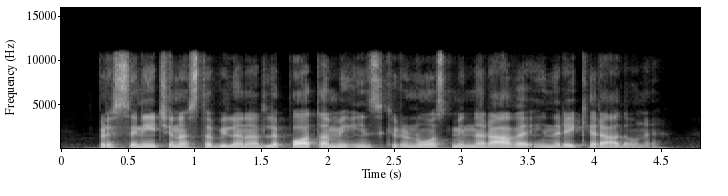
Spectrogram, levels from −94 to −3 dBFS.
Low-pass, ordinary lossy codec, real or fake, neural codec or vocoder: 10.8 kHz; none; fake; codec, 24 kHz, 3.1 kbps, DualCodec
